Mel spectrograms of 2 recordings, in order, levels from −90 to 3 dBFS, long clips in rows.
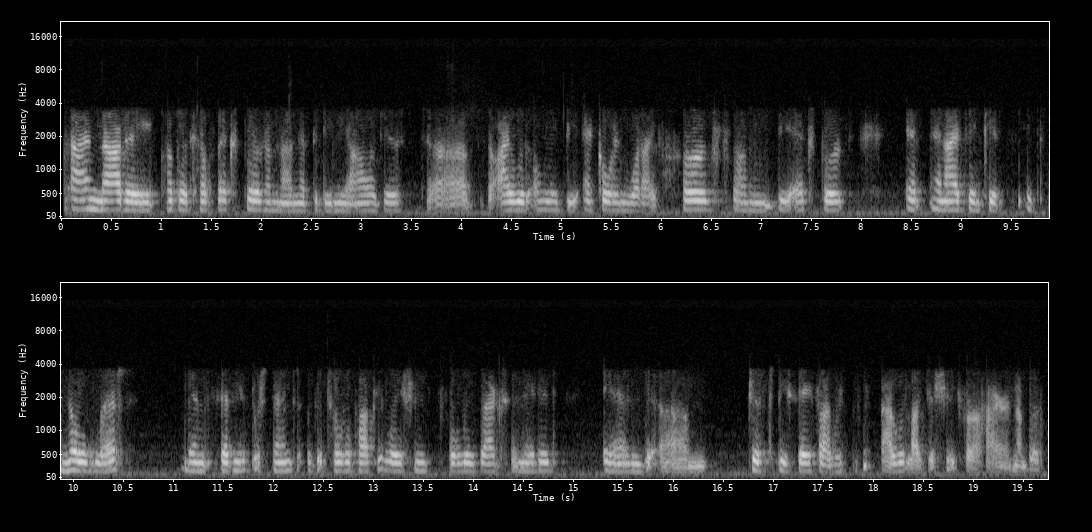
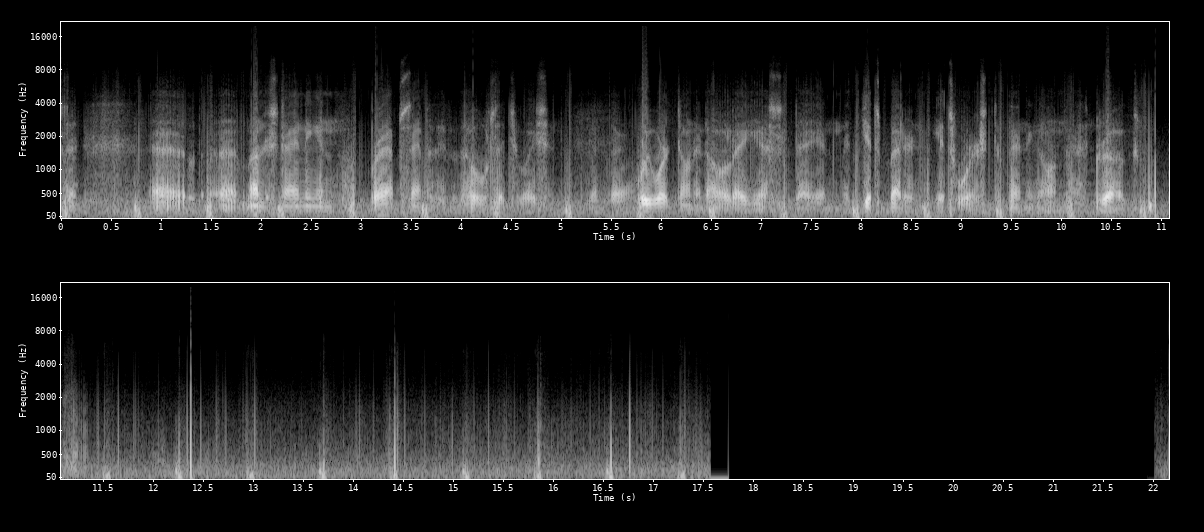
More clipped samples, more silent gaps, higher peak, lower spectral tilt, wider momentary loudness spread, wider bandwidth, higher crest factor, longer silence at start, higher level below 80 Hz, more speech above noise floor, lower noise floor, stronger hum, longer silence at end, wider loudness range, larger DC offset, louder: neither; second, none vs 21.02-21.06 s, 21.50-21.54 s; second, -6 dBFS vs 0 dBFS; about the same, -8.5 dB/octave vs -8.5 dB/octave; second, 11 LU vs 22 LU; second, 3.7 kHz vs 7.4 kHz; about the same, 20 dB vs 20 dB; about the same, 0.05 s vs 0 s; second, -64 dBFS vs -36 dBFS; second, 30 dB vs over 72 dB; second, -54 dBFS vs under -90 dBFS; neither; about the same, 0.05 s vs 0 s; second, 3 LU vs 15 LU; neither; second, -25 LUFS vs -20 LUFS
